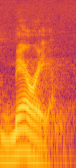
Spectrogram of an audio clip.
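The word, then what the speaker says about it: Mariamne: spelled something like Mar Omni but it's usually pronounced Mariam Mariam was a Hasan princess by all account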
